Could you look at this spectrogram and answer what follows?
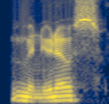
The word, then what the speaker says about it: Menounos: Menounos.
